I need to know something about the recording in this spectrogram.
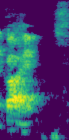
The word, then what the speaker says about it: chi: Mole fraction का symbol होता है काय, इसकी स्पेलिंग है CHI, आप कुछ भी प्रोनाउंस कर लो इसको, ठीक है, काय बोलते हैं, ठीक है।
